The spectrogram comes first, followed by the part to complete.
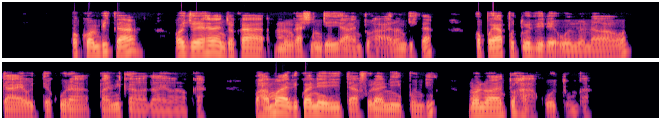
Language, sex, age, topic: Oshiwambo, female, 25-35, finance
